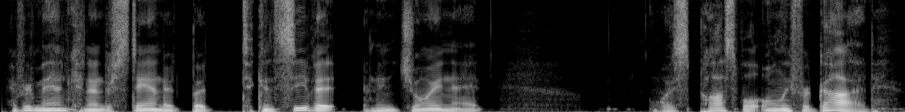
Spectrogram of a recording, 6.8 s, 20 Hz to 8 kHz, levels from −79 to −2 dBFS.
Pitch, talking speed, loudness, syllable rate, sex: 115 Hz, 150 wpm, -20 LUFS, 5.7 syllables/s, male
